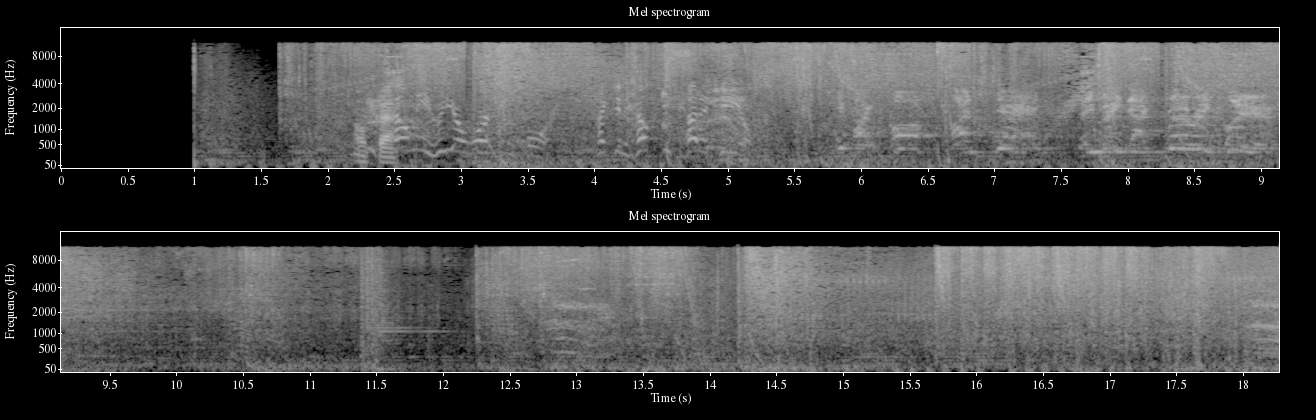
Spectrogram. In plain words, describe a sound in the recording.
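Game sound effects of blasts and crashes play loudly.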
